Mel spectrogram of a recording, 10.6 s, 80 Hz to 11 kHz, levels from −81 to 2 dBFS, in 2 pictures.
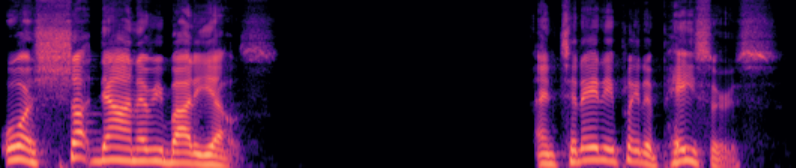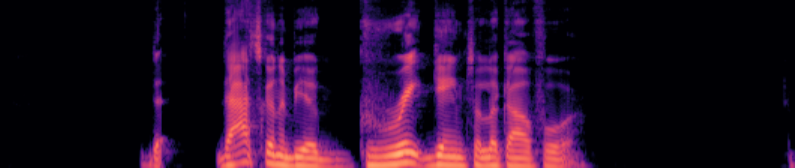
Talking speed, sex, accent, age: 130 wpm, male, American, 20-39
